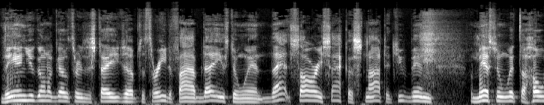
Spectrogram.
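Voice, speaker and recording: In a Mississippi accent, a man speaks with a dark, mellow tone at a fairly high pitch. His pace is moderate and his intonation fairly even. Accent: US Southern (Mississippi). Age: 60s. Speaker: champion turkey caller. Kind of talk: radio interview. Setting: radio studio.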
